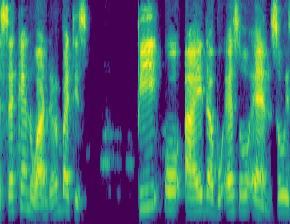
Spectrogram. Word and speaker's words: poisson: When letter S appears between two vowels, a single S appears between two vowels, the sound becomes what? Z. You get that? So we say poison. The third one is poison, but the one which comes before is poisson.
